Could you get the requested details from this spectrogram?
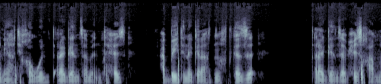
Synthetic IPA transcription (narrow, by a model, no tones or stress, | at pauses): nijat̪jɪxɐwːʊnt̪ʼɨɾɐɡɐnzɐβʔɨ̰nt̪ʰɨħɨz | ʕabːejt̪ʰinɐɡɐɾat̪nɨxɨ̥t̪ɡ̥ɐzɨʔ | t̪ʼɨɾɐɡɐnzɐβħɨzkʰa̰m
